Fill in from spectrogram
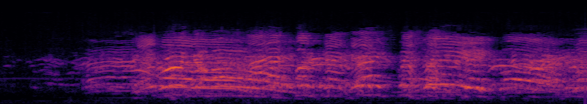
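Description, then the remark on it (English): A large crowd roars and cheers at a ball game inside a prison, a dense wall of many voices swelling quickly after a brief quiet start, then holding loud and steady with small dips and surges. “We're getting out today during the ball game.”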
